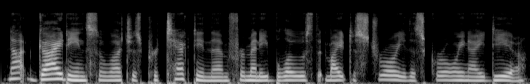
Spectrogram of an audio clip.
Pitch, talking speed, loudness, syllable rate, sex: 195 Hz, 180 wpm, -18 LUFS, 4.5 syllables/s, female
